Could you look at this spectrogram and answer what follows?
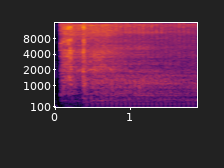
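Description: A Bajaj CT 110X motorcycle engine cranks on the self-starter with a short burst, then catches and settles into a steady, close, even idle with a regular low chug.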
